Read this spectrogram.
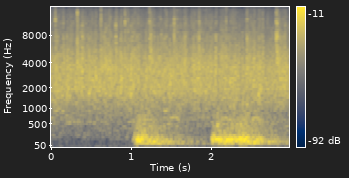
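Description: Drummers strike large drums with heavy, booming beats.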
